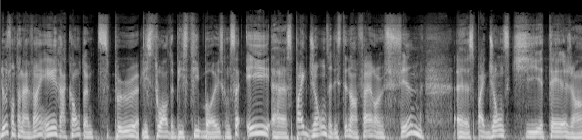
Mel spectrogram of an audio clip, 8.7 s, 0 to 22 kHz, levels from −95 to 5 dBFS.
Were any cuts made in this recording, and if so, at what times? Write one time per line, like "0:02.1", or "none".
0:02.1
